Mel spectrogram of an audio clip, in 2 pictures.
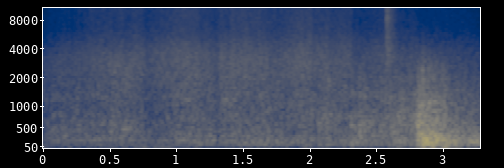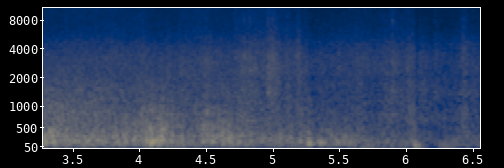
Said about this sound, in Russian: А тут откуда ни возьмись шторм.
